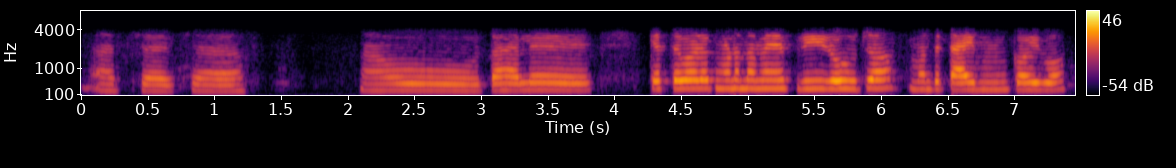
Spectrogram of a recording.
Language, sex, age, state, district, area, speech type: Odia, female, 45-60, Odisha, Sundergarh, rural, conversation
